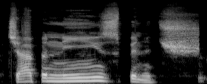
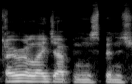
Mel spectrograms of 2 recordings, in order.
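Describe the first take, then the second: First: Drawn out, savoring each word of "Japanese spinach"; "Japanese spinach" stretched out slowly; slow dish announcement. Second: Said in the usual way. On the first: Shown as a demonstration. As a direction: present "Japanese spinach" slowly like a menu item.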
